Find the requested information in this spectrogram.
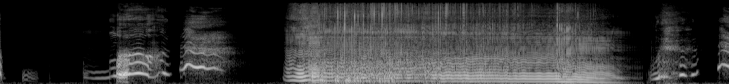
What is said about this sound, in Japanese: どう？くっさいくっさいおなら。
